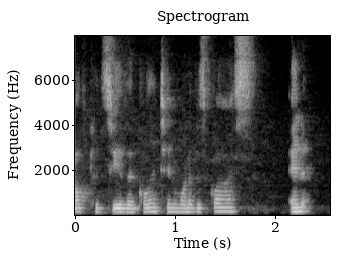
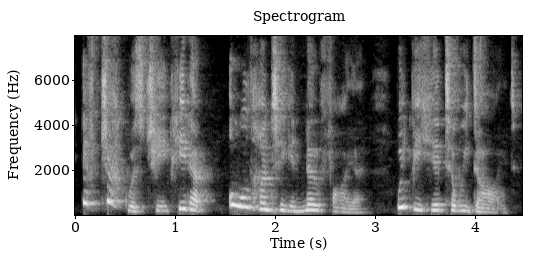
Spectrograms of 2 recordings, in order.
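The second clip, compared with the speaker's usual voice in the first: higher, rising toward a squeak; squeaky voice; 7 semitones higher, 6 dB louder than usual. A narrator's reading. Piggy fearing Jack as chief, voice rising high. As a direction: let the panic push the voice up high. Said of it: "His voice ran up to a squeak".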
